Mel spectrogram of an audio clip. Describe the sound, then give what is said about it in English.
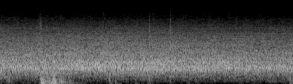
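A couple of heavy thuds land early, like a wrestler stomping on a fallen opponent, with fainter impacts after, all under a constant loud roar of an arena crowd. “Oh, and a stomp.”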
